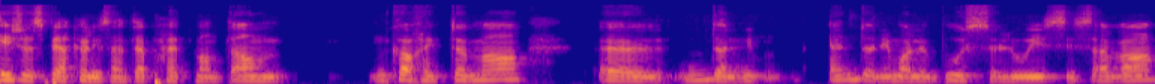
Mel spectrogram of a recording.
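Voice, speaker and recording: Speaking at a very slow pace with long, frequent pauses, a woman uses a medium pitch. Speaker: panelist. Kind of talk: panel discussion. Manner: halting, many hesitations.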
